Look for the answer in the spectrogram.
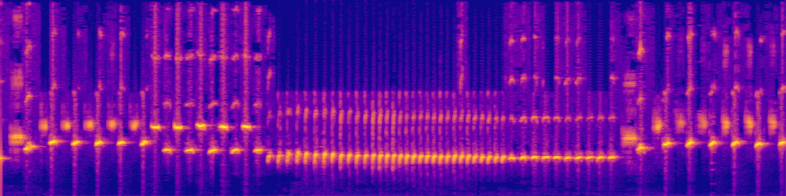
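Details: Singer canary song, kept as a pet and played to teach canaries to sing: quick sharp chips open it, then a long buzzy rolling trill, before the sharp chips return.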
